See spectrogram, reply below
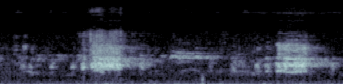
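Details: Red junglefowl cackling: two loud harsh broadband bursts about two seconds apart, separated by softer clucking notes; faint background hiss.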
